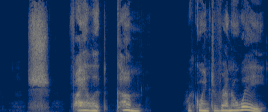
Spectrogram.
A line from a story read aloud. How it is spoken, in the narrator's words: she whispered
